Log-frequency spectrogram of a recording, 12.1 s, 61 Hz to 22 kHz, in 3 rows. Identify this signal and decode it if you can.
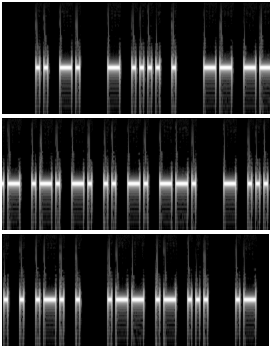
Morse code, heard as a keyed tone, about 21 wpm, 700 Hz. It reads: IN THE MORNING THERE WAS A
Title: Sentences from Top 1000 Words - Review Part 1 - 20wpm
